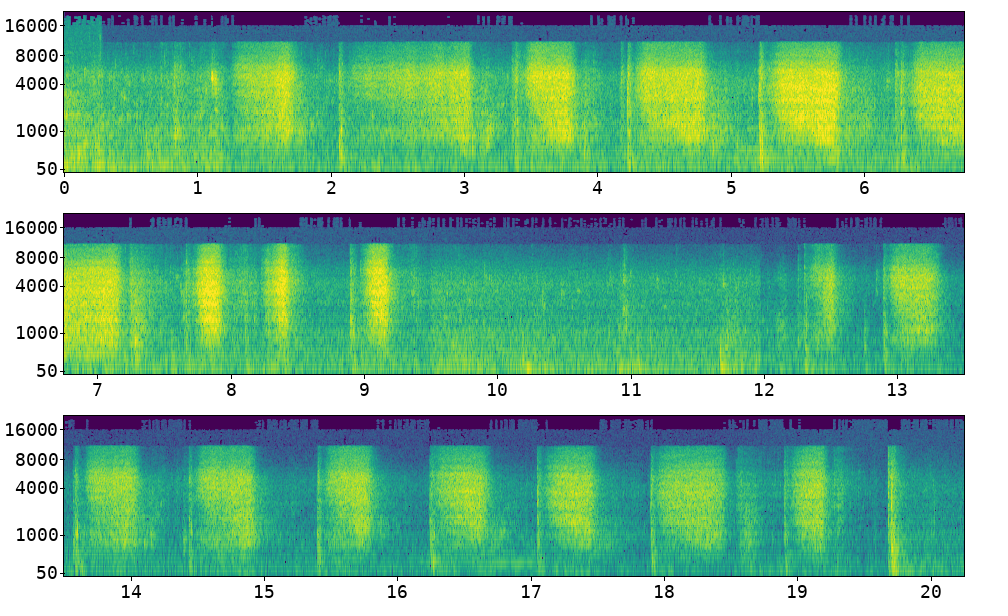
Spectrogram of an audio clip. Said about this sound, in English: So this is actually me swishing buckets of water across the concrete there, so just to sweep it down.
